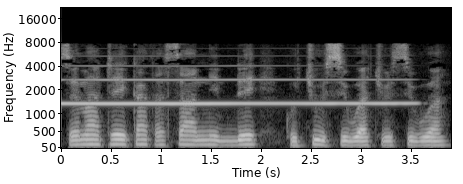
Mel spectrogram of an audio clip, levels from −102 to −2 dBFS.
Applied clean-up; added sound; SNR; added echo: none; Wind instrument, woodwind instrument; 0 dB; none.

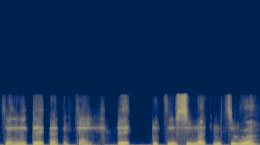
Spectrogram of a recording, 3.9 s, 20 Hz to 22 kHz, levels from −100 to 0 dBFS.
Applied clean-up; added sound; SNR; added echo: neural diffusion model UNIVERSE++.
